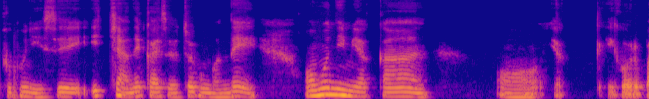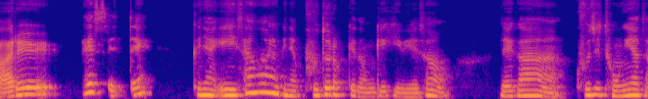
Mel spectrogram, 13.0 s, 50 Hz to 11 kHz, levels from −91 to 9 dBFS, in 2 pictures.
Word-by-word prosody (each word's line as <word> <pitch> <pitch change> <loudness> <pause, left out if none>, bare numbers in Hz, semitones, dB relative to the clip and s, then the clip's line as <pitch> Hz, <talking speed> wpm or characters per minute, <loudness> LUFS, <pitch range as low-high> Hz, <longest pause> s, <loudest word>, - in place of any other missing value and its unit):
부분이 150 -4 -6
있시 140 +2 -4
있지 170 +3 -2
않을까.' 150 -2 -4
해서 145 -2 -6
여쭤본 135 +1 -5
건데 130 +3 -5 0.4
어머님이 190 -1 +5
약간 145 -2 -4 0.7
어 65 0 -5 0.2
약 - - -11 0.4
이거를 - - -3
말을 220 +8 +3 0.2
했을 280 +1 0
때 240 +6 -2 0.4
그냥 195 -2 +6
이 190 0 +6
상황을 270 +3 +5
그냥 180 -4 0
부드럽게 200 0 +1
넘기기 145 0 -6
위해서 140 +5 -2 0.4
내가 165 -3 0
굳이 195 +1 +1
동의하지 190 +1 +3
170 Hz, 275 characters per minute, -20 LUFS, 145-195 Hz, 0.7 s, 그냥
